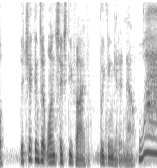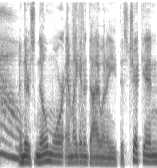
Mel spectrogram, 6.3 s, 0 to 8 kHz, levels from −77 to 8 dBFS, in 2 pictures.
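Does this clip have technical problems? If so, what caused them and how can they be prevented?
Yes, there's a burst of loose connector crackle from 4.47 to 4.81 s: a worn or dirty contact kept making and breaking, chopping the speech into scratchy bits. Clean or replace that cable and connector.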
